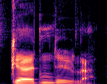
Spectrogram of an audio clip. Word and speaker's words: Gerdundula: Paper Plane and Gerdundula, or as I was once told by my dad, he used to pronounce it Gerdundula. I think it has many different pronunciations, but I think the one in which the songwriters use is Gerdundula.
